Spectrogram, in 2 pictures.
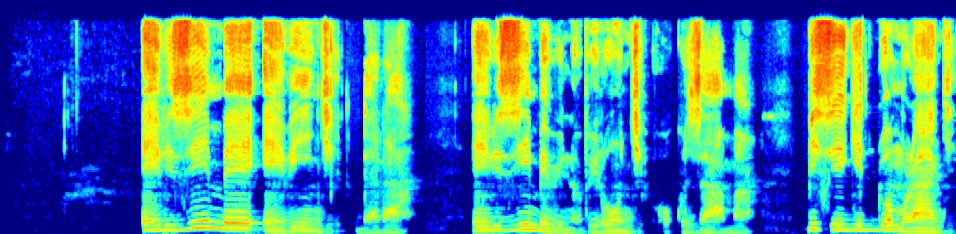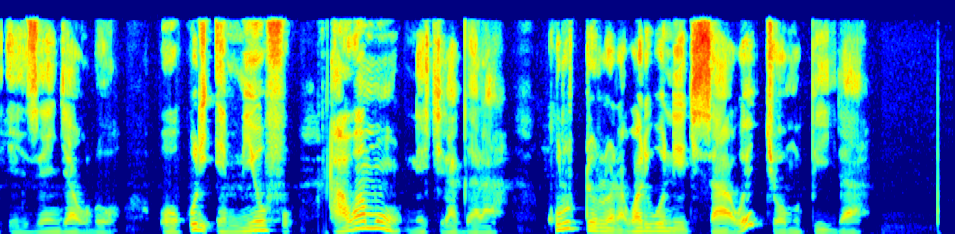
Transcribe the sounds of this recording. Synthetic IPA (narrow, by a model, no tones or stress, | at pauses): e̞βiziːmbe̞ːβiːɲɟḭdala | e̞βiziːmbe̞βino̞βiɾuːɲɟio̞kuzaːma | βisiɟidwomulaːɲɟie̞ze̞ːɲɟawṵlo̞ː | kuliʔe̞mːjoːfu | awamune̞ciɾaɡala | kulutːo̞luala̰waliwo̞ne̞ːci̥saːwe̞co̞ːmupiːɾa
